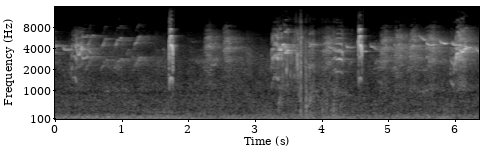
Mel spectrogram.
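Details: Grey fantail at a birdbath: bursts of high, thin, rapid squeaky twittering, a few sharp snapping chips, and a short quiet gap before a louder, busier second half.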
